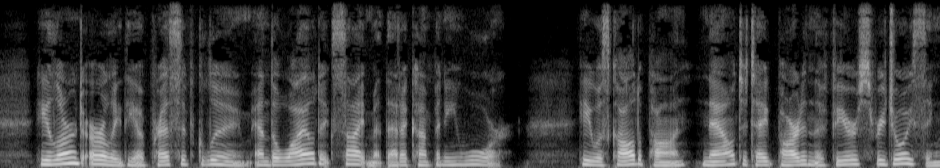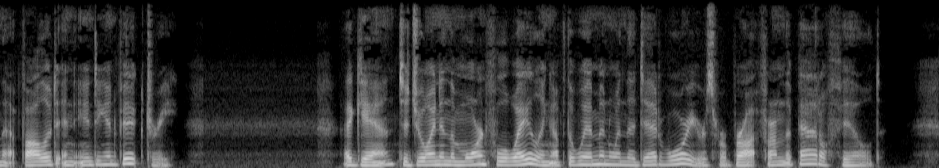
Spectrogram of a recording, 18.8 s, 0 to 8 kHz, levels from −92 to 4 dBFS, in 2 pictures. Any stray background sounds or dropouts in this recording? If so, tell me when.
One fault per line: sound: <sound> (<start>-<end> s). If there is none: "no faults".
no faults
